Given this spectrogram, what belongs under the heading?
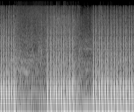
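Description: Minigun in the game Blood Waves fires in two long rapid bursts, a fast even rattle of shots, pausing briefly in the middle and then resuming loud and close.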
